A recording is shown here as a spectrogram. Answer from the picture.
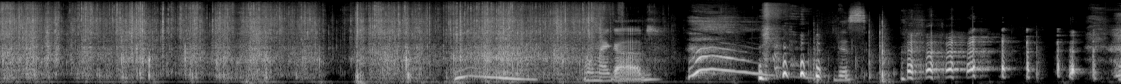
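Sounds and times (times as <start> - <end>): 
wrapping paper crinkling as a gift is opened: 0.0 - 9.2
speech: 6.1 - 7.1, 8.4 - 8.8
laughter: 6.9 - 8.4, 9.0 - 11.1.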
